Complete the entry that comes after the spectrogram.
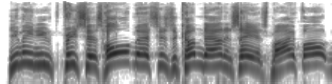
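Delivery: high-pitched mock protest; objecting congregant.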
